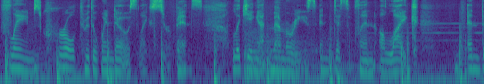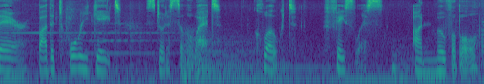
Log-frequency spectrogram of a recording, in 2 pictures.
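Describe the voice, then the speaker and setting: Slow, low-voiced woman narrator. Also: fairly even intonation, gravelly. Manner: measured, solemn. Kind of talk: scripted dramatic storytelling narration. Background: music.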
